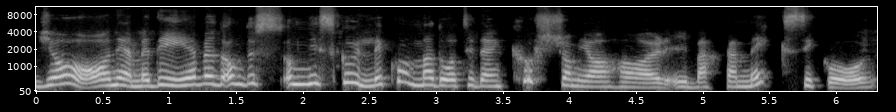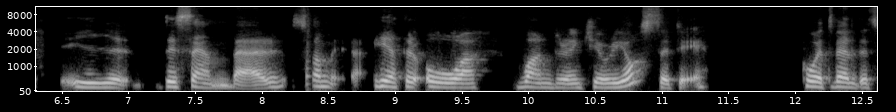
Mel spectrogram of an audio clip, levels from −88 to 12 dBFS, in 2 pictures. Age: 40-59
